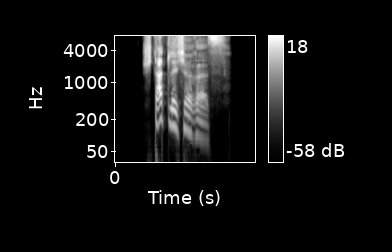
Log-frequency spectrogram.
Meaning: strong/mixed nominative/accusative neuter singular comparative degree of stattlich
- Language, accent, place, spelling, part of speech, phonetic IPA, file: German, Germany, Berlin, stattlicheres, adjective, [ˈʃtatlɪçəʁəs], De-stattlicheres.ogg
